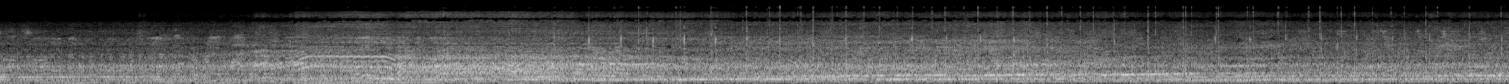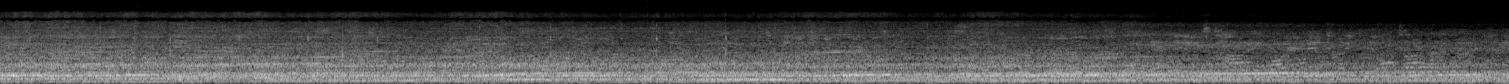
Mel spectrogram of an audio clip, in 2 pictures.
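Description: Several IndyCars' twin-turbo V6 engines running together at low speed, their pitch rising slowly and overlapping as the cars pull away in a group.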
